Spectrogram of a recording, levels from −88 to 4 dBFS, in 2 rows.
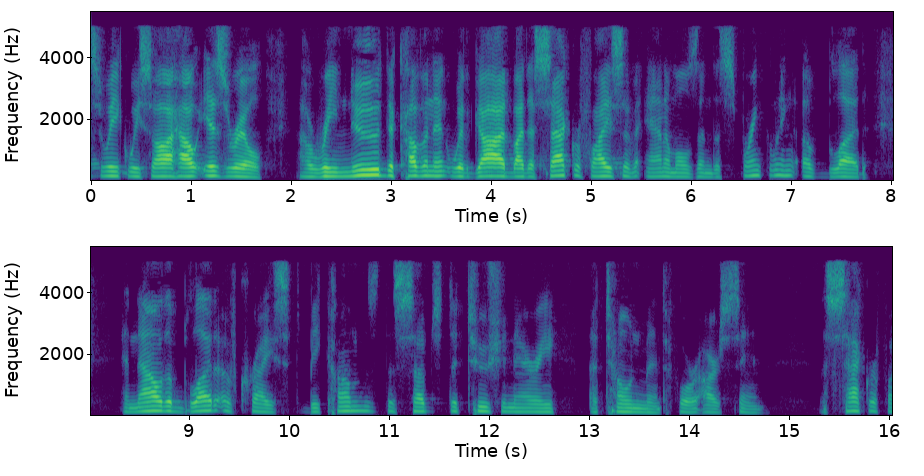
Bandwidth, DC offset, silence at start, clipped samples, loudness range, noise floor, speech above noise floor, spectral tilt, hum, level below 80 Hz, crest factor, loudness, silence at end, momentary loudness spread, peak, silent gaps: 5.2 kHz; under 0.1%; 0 s; under 0.1%; 12 LU; -76 dBFS; 53 dB; -8.5 dB/octave; none; -66 dBFS; 22 dB; -23 LUFS; 0 s; 18 LU; -2 dBFS; none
